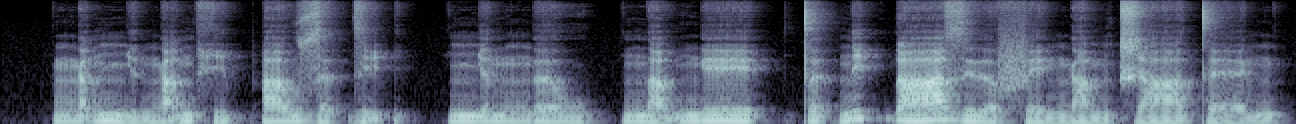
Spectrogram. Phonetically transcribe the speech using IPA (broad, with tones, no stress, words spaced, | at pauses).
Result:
ŋa̰˧˥nɲɨ˧˩ŋa̰˧˥nhi˨˩p̚ ʔa˨˦wzə˨˩t̚zḭ˧˨ʔ | ɲə˧nŋə˧w | na̰˧˨wŋe˧ | t̪ə˨˩t̚ni˦˥k̚ɗaː˨˦zɨ˨˩ə̯ fe˨˩ŋa˨˩mt͡ɕaː˨˩ t̪ɛ˧˩˨ŋ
